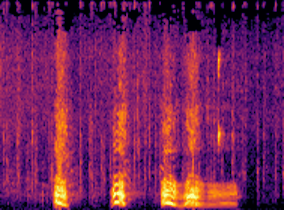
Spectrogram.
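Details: Two German Shepherds, Malfred and Mennard, attacking a moving lawnmower: three sharp barks, the last one drawn out into a longer harmonic yelp lasting nearly a second, with a quiet background.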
